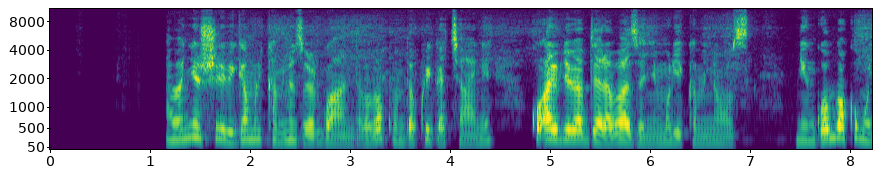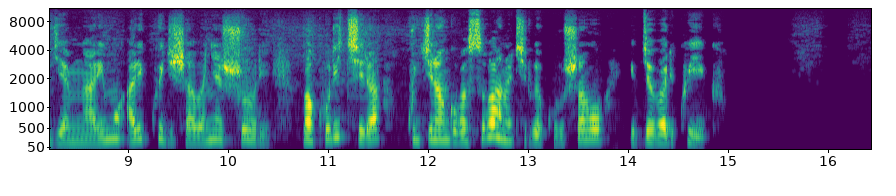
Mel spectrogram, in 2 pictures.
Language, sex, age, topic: Kinyarwanda, female, 18-24, education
